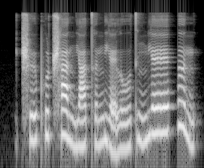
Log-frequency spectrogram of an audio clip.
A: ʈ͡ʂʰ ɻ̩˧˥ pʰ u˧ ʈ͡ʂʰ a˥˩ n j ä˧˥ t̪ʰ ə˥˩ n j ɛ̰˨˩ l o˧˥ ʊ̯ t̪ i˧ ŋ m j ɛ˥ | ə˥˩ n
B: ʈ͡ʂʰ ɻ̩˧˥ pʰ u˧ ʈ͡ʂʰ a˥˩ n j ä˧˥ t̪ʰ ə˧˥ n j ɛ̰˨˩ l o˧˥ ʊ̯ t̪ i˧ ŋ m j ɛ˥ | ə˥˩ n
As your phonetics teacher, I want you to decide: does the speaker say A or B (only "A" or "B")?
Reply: B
